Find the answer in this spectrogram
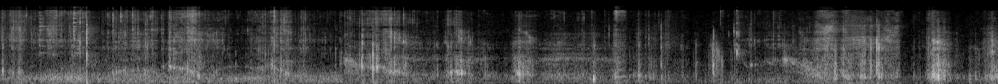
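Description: Close-miked eating sounds: crunchy biting and chewing, with irregular crunches and small mouth clicks.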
